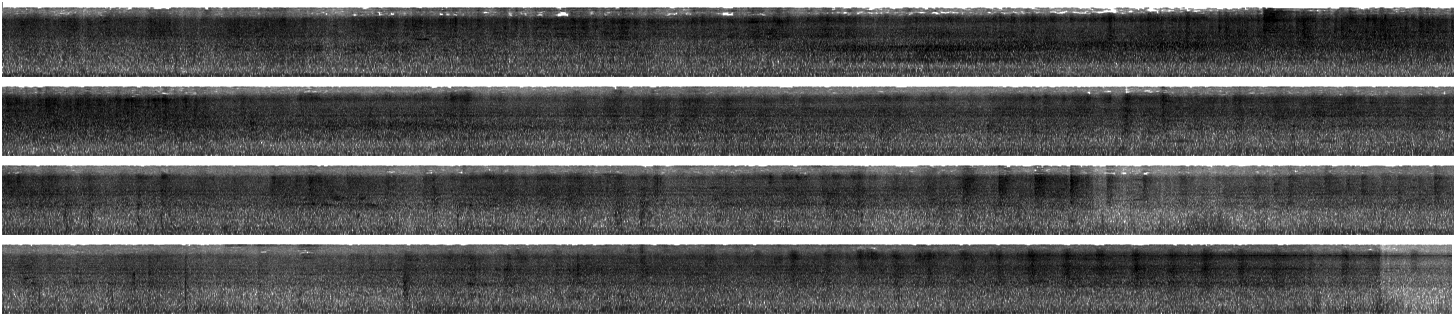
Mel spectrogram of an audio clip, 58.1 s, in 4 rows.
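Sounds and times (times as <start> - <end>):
freight train rumbling past: 0.0 - 58.0
wheels clicking over rail joints: 0.0 - 58.0.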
